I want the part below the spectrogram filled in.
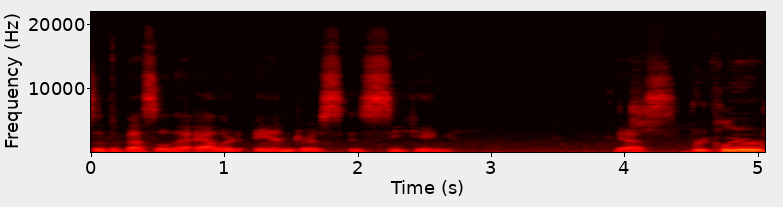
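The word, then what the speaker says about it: Andras: wizard I'm trying really hard not to say Andross I guess so what is it was Andrus was that it yeah how do you spell it a-n-d-r-e-s that's right uh it is a-n-d-r-a-s Andrus is seeking what's that oh sorry I was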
